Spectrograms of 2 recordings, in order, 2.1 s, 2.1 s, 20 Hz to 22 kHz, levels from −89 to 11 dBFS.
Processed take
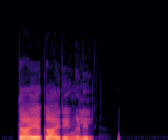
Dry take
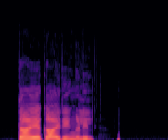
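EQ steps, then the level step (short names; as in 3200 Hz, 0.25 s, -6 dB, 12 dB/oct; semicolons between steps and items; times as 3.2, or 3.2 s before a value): resonant high-pass 510 Hz, resonance Q 3.7; 0.0 dB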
